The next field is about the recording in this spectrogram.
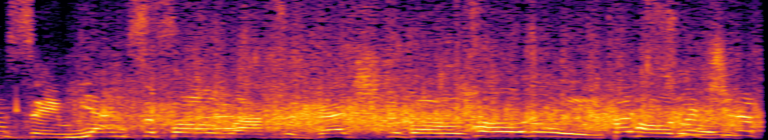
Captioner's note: clapping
